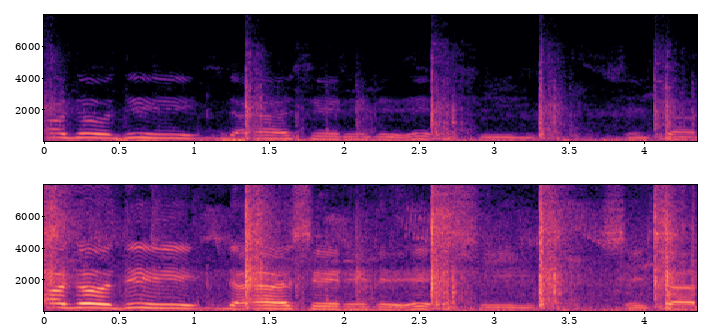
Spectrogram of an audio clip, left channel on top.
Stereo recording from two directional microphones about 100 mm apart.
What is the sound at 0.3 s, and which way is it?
Speech, 30° right (ahead or behind).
